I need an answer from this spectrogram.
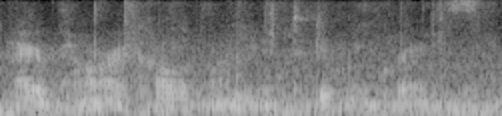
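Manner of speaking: soft, hushed prayer; quiet prayer. Shown as a demonstration. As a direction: pray it softly. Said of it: "So call on it".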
